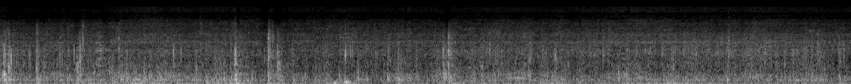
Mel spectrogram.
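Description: Mountain bike riding down a rocky downhill trail: a steady rattling rumble from the tyres and bike, broken by irregular sharp knocks and clacks as it hits rocks.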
